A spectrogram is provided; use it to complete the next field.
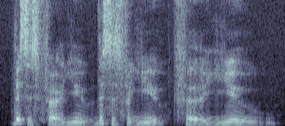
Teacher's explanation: Donc le for va se transformer en fe. · Donc ici, on a un mot qui normalement se prononce for et qui va devenir sous-accentué, il va se rapetisser et se transformer en feu. Feu. Avec le son qu'on appelle schwa.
